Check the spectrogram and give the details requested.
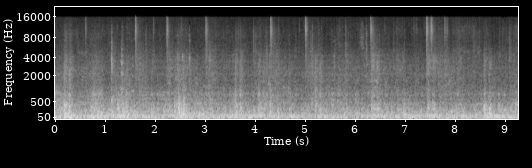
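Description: Cabin sound of a Japanese National Railways Yokosuka Line electric train on the move: a steady low rumble from wheels and running gear, with sharp clicks and knocks scattered irregularly through it.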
